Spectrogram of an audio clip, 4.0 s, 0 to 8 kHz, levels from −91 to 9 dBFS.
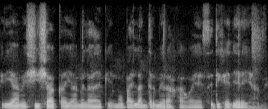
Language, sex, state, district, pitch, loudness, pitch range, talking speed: Hindi, male, Arunachal Pradesh, Papum Pare, 95 Hz, -21 LUFS, 90-100 Hz, 270 wpm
